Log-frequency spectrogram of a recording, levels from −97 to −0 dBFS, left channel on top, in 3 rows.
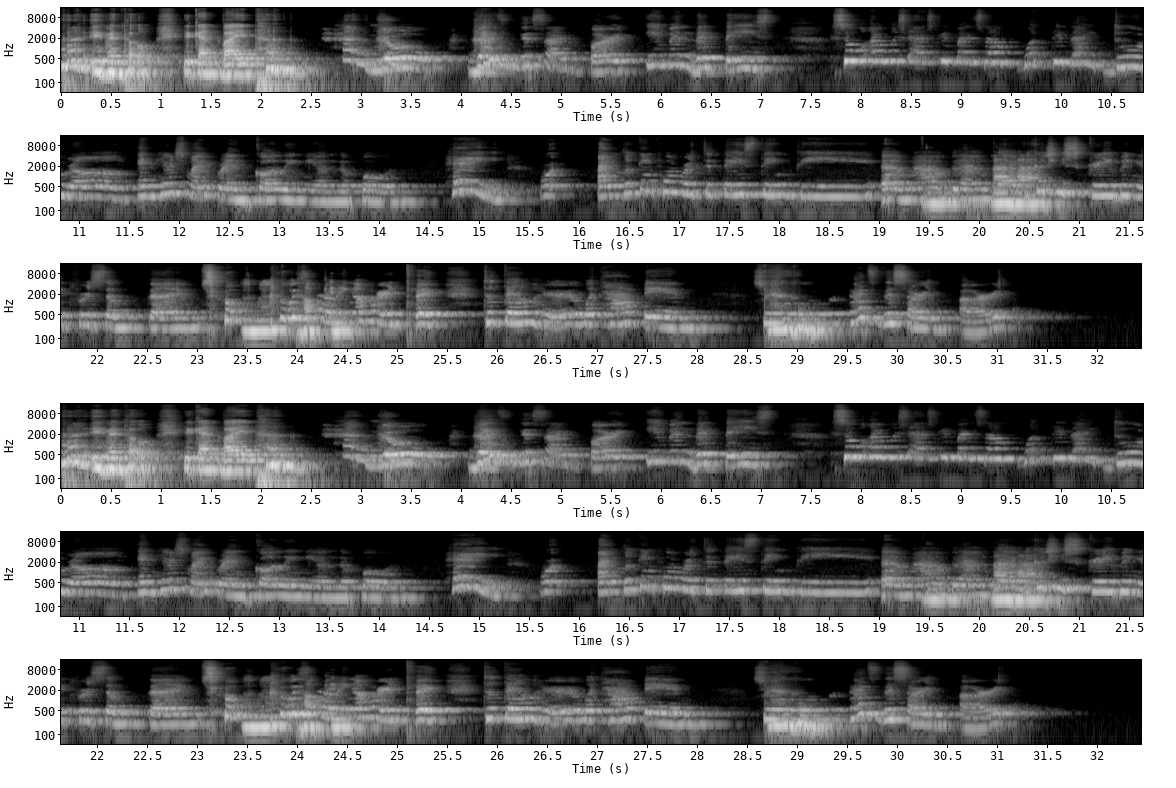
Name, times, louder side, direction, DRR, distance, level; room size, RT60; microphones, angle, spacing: voice 1, 0.0-2.4 2.8-3.1 19.4-19.8 20.1-20.6 23.5-24.5 28.7-29.2, left 1 dB, 40° left, 3 dB, 0.8 m, -25 dB
voice 2, 2.7-3.8 4.1-7.1 7.4-14.3 14.7-15.3 15.6-15.8 16.2-23.4 23.7-28.1 28.6-31.2, equal, 10° left, -1 dB, 0.5 m, -36 dB
5.5 x 3.6 x 2.7 m, 0.74 s
head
